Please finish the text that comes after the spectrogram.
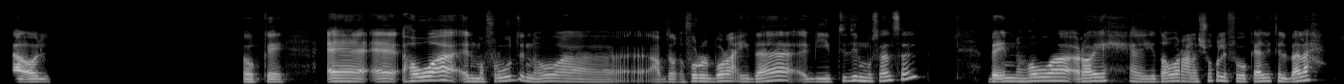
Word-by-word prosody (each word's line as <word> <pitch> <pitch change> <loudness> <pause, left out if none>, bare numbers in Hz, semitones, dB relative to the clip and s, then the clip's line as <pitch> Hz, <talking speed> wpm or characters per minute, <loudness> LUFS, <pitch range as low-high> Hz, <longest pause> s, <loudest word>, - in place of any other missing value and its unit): أقول 135 -1 +5
لِك. 120 - -14 1.9
أوكي. 120 0 -1 0.4
آآ، 145 -1 +4 0.3
آآ - - -4
هو 190 +5 +5
المفروض 145 +8 -3
إن 155 -7 -3
هو 150 +2 -2 0.9
عبد 115 +2 -7
الغفور 125 +5 -1
البُرَعي 145 -1 0
ده، 170 +9 +1
بيبتدي 135 +7 -5
المسلسل 190 - -2 0.7
بإن 145 +1 +2
هو 165 +5 +1
رايح 165 -1 +2
يدوّر 140 +3 -1
على 135 -1 -1
شغل 170 +4 -4
في 150 -2 -6
وكِالة 145 +3 0
البَلَح. 165 - +1
150 Hz, 105 wpm, -25 LUFS, 135-170 Hz, 1.9 s, أقول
